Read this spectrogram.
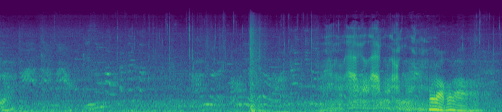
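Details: Stray cats in a tense standoff in a Japanese park, the ferocious boss cat Karin facing Jiro. Near the end a low, harmonic growling yowl swells and wavers, while a man keeps calling Karin's name throughout.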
